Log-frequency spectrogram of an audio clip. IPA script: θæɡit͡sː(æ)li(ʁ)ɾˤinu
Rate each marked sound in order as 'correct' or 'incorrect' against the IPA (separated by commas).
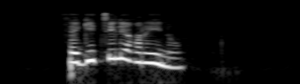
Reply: incorrect, correct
